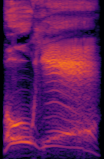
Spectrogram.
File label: human male shout oh yeah happy celebrate; zapsplat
